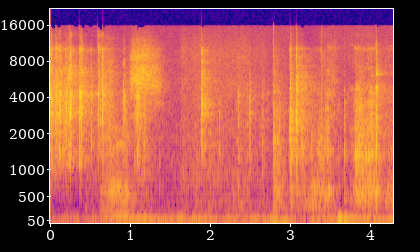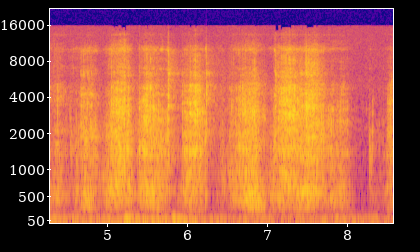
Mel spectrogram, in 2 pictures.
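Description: Small plastic toy cars pushed back and forth on a wooden shelf top, their geared motors whirring in rough, repeated strokes that grow busier from about three seconds in.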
